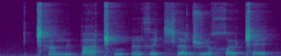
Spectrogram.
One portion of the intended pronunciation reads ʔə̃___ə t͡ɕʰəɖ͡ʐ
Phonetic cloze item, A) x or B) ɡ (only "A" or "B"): A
